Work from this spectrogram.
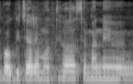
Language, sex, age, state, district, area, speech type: Odia, female, 45-60, Odisha, Koraput, urban, spontaneous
